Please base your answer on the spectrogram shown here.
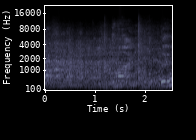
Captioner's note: audience laughs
